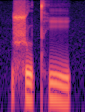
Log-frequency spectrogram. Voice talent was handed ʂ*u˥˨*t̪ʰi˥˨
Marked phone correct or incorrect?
correct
